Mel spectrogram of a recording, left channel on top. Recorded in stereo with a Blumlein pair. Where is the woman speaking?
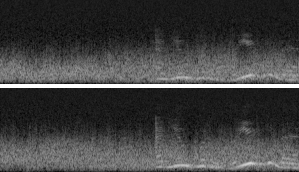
20° right, 3.5 m.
